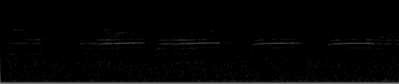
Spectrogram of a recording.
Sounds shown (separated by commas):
Spotted Towhee song, warbler song, Red-breasted Nuthatch song, Pacific Wren song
